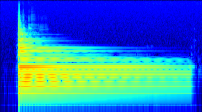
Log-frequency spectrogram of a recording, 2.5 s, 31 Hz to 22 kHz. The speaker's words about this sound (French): À tel point que dans le punk et le metal notamment, elles sont au cœur des accords dits de puissance, des accords à seulement deux notes, comme ce Ré5 par exemple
